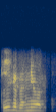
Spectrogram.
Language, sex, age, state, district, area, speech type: Hindi, male, 18-30, Madhya Pradesh, Ujjain, urban, conversation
